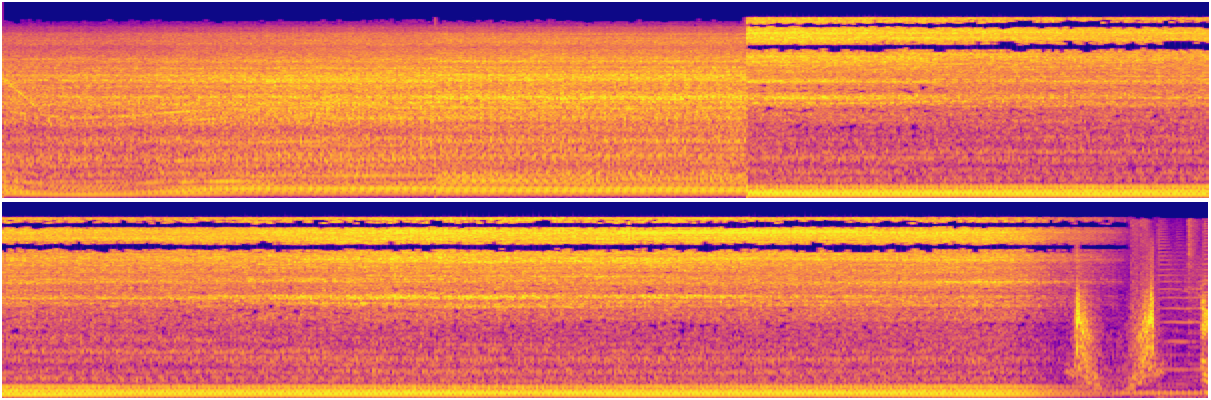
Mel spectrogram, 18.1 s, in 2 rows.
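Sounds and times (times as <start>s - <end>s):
car engine idling: 3.7s - 17.0s.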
